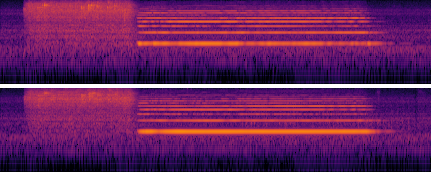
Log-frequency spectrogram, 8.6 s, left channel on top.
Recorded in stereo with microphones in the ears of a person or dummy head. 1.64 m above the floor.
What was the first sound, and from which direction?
Frying, 80° left.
